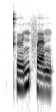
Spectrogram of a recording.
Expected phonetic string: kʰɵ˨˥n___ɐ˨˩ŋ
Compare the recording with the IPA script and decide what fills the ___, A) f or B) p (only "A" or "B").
A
